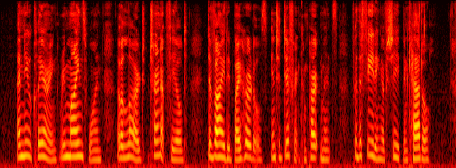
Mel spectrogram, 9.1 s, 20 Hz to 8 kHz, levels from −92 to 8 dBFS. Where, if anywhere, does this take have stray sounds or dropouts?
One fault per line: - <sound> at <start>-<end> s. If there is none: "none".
none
